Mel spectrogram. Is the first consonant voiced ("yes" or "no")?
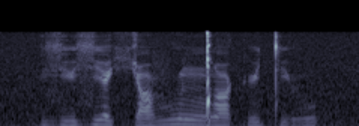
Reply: yes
